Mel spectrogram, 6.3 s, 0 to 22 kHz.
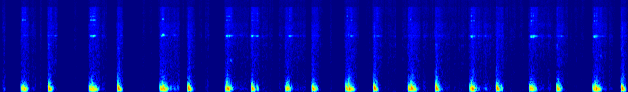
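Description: Crisp, regular paired thumps at about 100 beats a minute, quiet between beats; a heartbeat.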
